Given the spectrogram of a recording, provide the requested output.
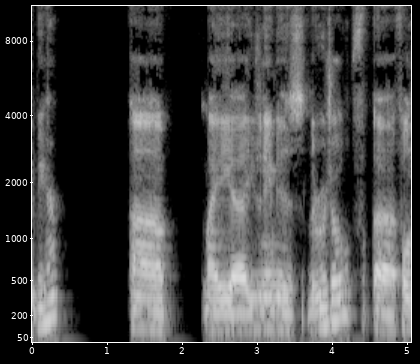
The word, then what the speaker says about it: Laraujo: Rujo? Laraujo. Araujo. Oh, gosh. Okay. It's literally just as it's spelled in the Okay.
